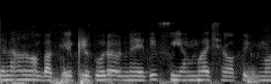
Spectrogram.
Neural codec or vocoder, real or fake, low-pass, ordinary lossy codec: codec, 24 kHz, 1.5 kbps, HILCodec; fake; 7.2 kHz; none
